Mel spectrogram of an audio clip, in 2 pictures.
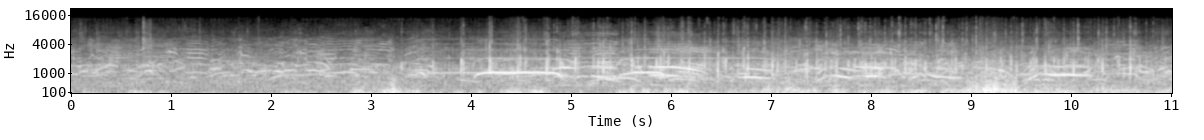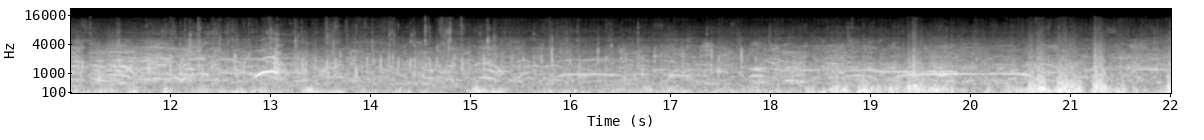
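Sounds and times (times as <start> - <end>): crowd shouting and cheering: 0.0 - 22.0.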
